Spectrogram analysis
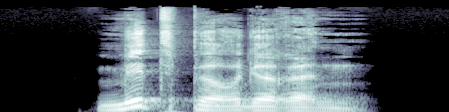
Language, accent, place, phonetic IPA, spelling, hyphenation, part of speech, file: German, Germany, Berlin, [ˈmɪtˌbʏʁɡəʁɪn], Mitbürgerin, Mit‧bür‧ge‧rin, noun, De-Mitbürgerin.ogg
- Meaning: female equivalent of Mitbürger: fellow citizen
